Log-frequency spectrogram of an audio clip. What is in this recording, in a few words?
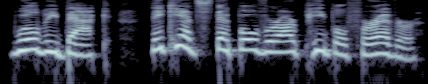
male child greeting; FNV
